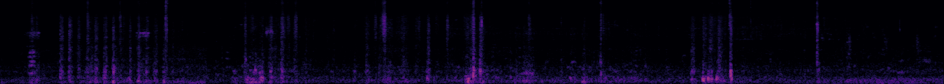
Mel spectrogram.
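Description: Light clicks and rustling as insulated wires are pushed and twisted by hand. A bird coos a few times.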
